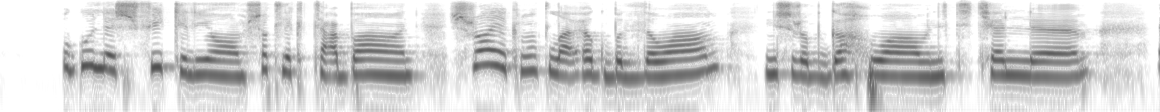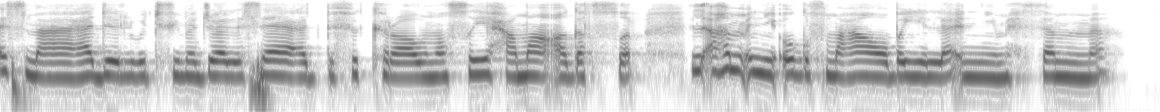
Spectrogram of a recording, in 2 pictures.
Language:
Gulf Arabic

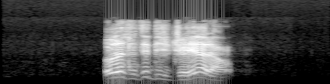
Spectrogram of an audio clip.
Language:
Kabyle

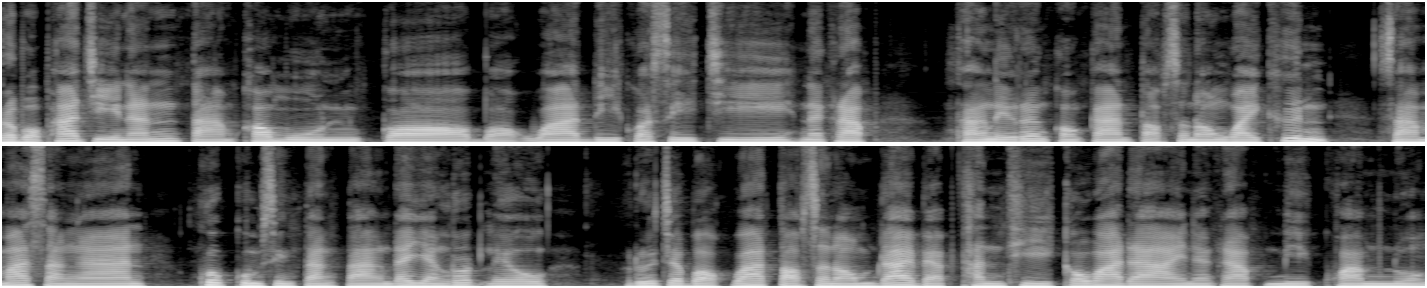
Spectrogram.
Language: Thai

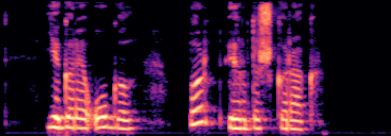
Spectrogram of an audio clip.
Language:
Mari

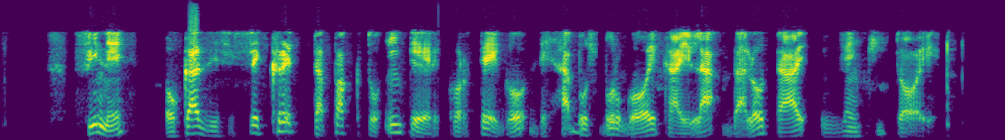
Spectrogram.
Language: Esperanto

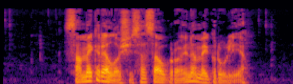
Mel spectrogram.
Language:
Georgian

